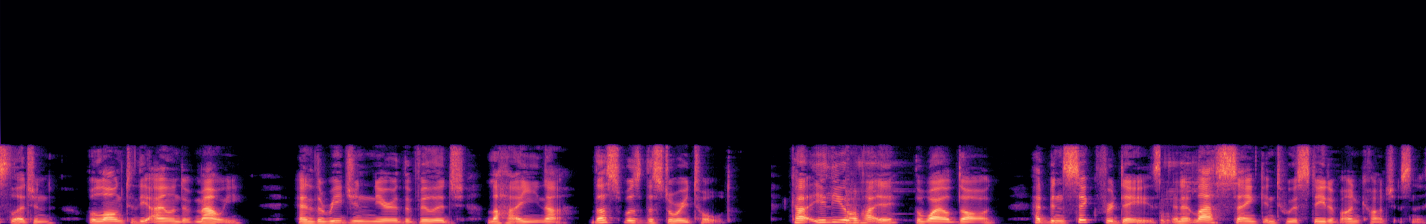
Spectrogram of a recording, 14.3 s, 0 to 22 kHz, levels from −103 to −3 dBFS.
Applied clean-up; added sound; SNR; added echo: neural separator model SepFormer DNS4.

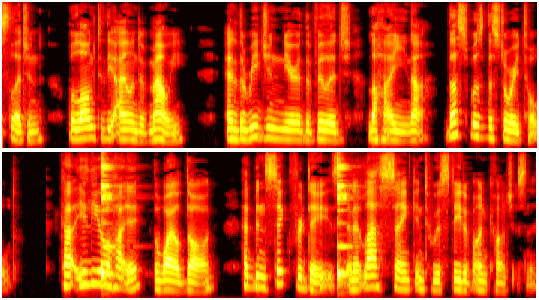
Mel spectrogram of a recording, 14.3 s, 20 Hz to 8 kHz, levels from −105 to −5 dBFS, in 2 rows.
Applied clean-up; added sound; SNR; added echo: none; Cowbell; 0 dB; none.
